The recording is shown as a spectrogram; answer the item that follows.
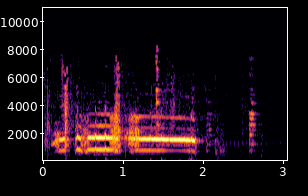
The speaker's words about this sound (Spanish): Al momento que vemos al ciego don Amalio haciendo de Jesucristo, escuchamos el canto de un gallo, uno de los símbolos preferidos de Buñuel.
